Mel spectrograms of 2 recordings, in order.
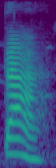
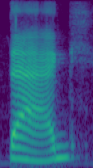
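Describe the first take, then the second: First: No g sound is heard at the end. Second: A g sound is heard at the end. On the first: The speaker calls it right. "it's not pronounced" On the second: The speaker calls it wrong. "instead of"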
